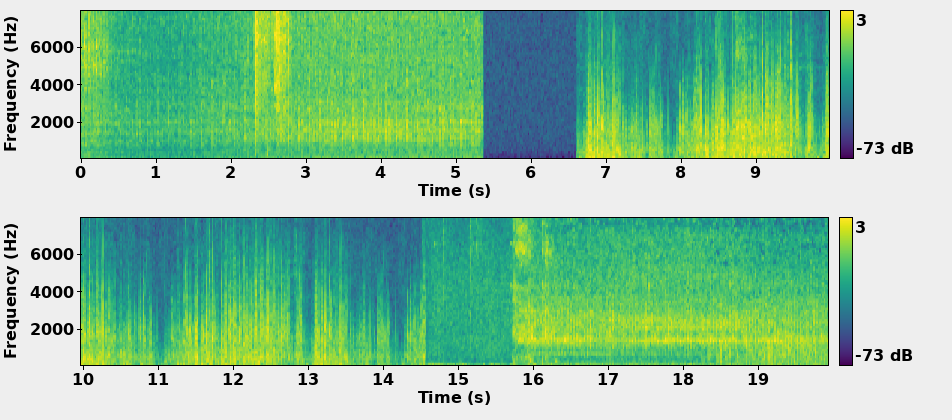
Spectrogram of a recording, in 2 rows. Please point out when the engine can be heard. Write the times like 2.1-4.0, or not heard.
0.0-5.4, 15.9-19.9.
